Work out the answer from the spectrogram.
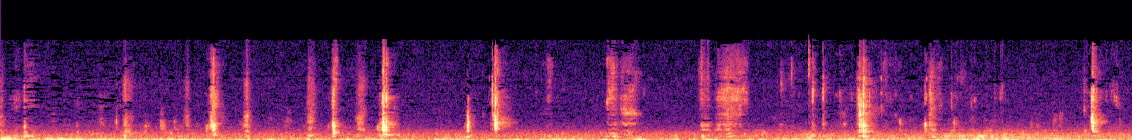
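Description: A person chewing a mouthful of food close to the microphone: irregular wet smacks and mouth clicks, several a second.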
